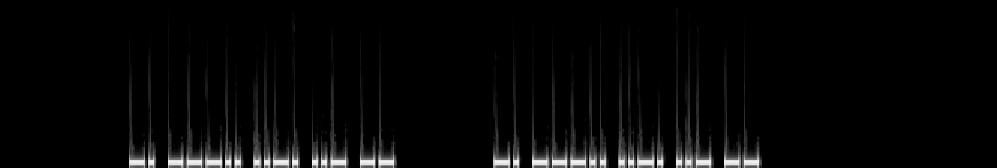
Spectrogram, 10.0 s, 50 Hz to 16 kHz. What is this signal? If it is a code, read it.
Morse code, heard as a keyed tone, about 25 wpm, 700 Hz. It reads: N8FUM N8FUM
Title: USA Call Signs - 5 Characters - Repeated 2x - 25wpm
